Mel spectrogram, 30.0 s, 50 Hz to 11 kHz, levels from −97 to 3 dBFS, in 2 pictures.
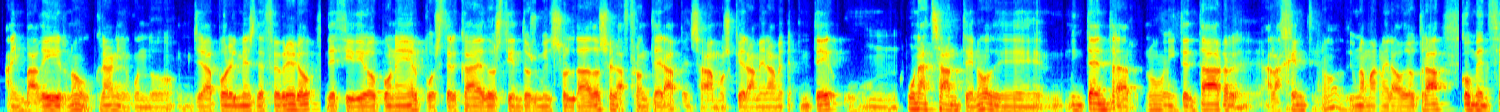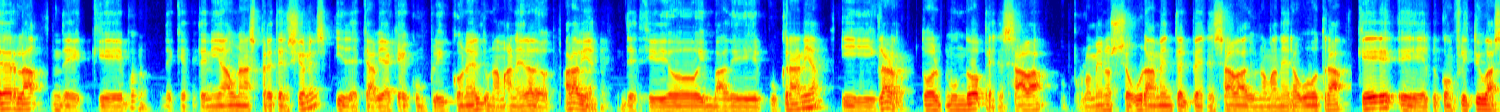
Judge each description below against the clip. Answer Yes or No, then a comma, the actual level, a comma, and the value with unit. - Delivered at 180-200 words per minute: Yes, average, 185 wpm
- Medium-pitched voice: No, very low, 95 Hz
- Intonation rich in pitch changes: No, average, 2.9 semitones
